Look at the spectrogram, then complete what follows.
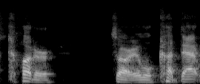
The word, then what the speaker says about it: Qatar: 400 jet engines to Qatar. I'm sorry, Qatar. I've had some people got on get on my case about the way I I pronounce cutter.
